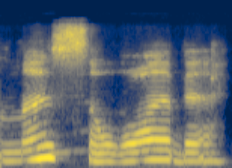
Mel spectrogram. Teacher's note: مس سین پہ وسل کا ساؤنڈ ہے. غین کو ہیوی با لائٹ رکھیں گے ٹھیک ہے.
